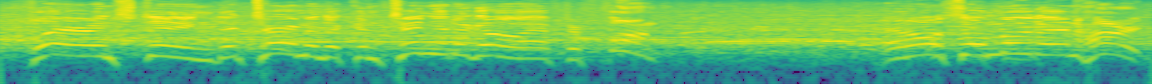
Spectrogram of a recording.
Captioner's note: crowd chatter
